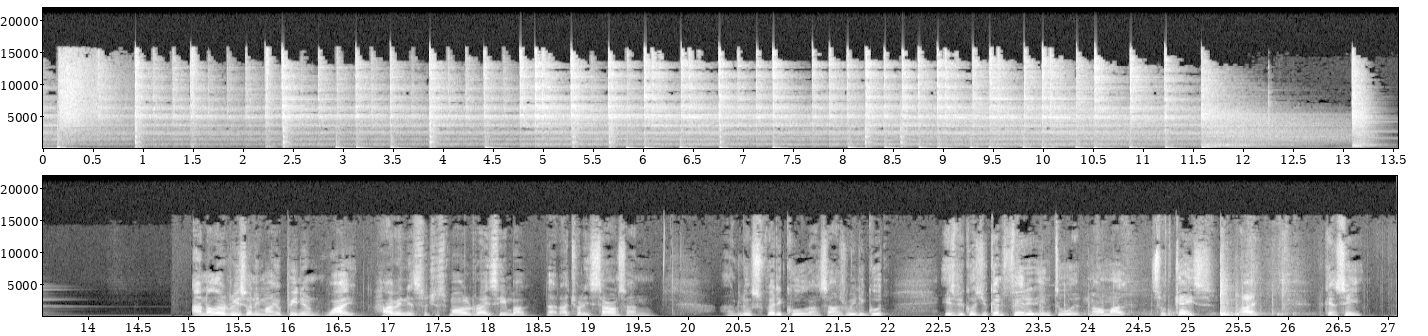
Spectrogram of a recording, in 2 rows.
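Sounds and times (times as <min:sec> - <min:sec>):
drum kit groove with kick drum: 0:00.0 - 0:13.4, 0:23.2 - 0:26.3
ride cymbal played with drumsticks: 0:00.0 - 0:13.5.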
